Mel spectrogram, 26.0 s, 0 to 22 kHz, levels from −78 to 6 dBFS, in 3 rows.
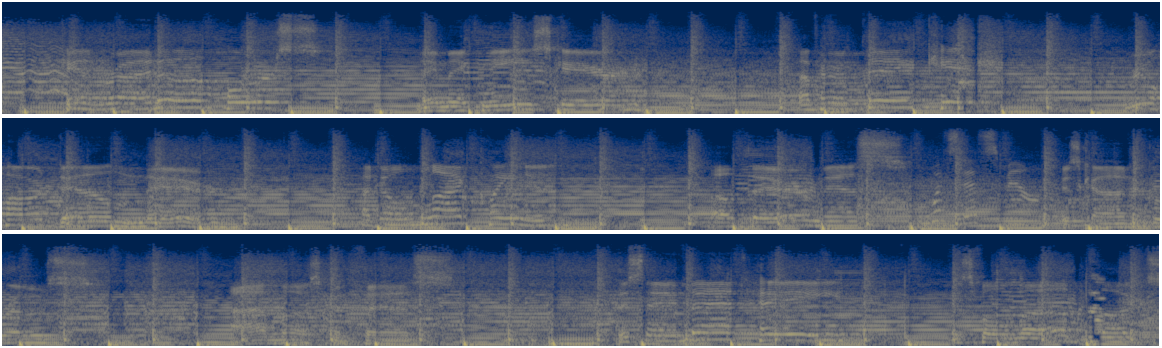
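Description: At 7.14 s a corrupt frame decoded for about 0.2 s, and again at 25.53 s for about 0.13 s. Damaged bits in the compressed stream were decoded as valid, so misread gains or codes placed energy at frequencies the sound never had. The lengths point to a few consecutive frames the first time and a couple the second. Unlike a dropout or a single click, each event is a short stretch of wrong spectral content that lasts about as long as the damaged frames.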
